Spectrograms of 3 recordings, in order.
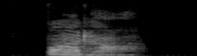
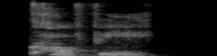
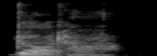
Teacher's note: The New York accent has very round A and O vowels, so the words like father, daughter, and coffee are pronounced very distinctly.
